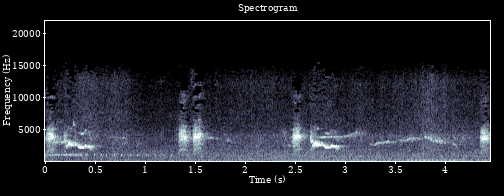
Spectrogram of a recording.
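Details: Sooty-headed bulbul chicks (Pycnonotus aurigaster thais) at Khao Yoi, Phetchaburi, Thailand, in June: short downslurred chirping notes with a few thin whistles, against steady low rumbling background noise.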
